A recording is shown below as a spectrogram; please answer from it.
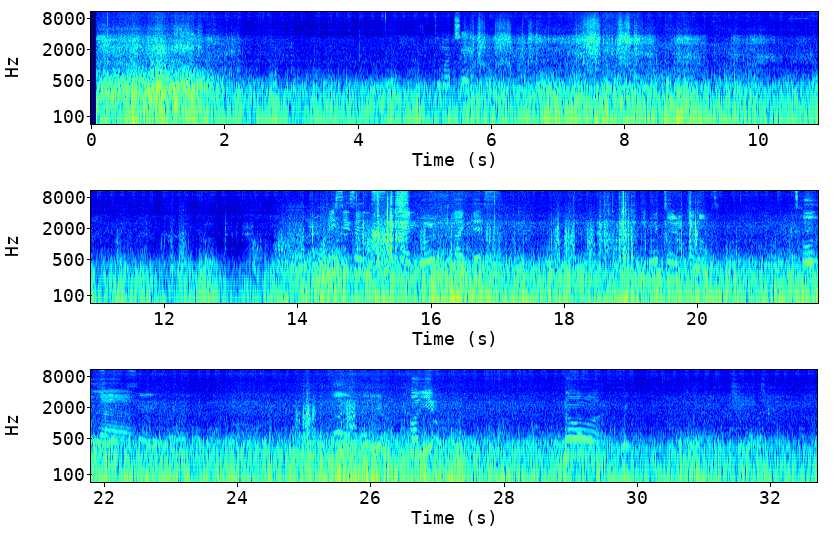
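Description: Rushing air buffeting an action camera's microphone during a tandem paraglider flight, a constant low rumble. Short voice-like sounds break through it now and then.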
